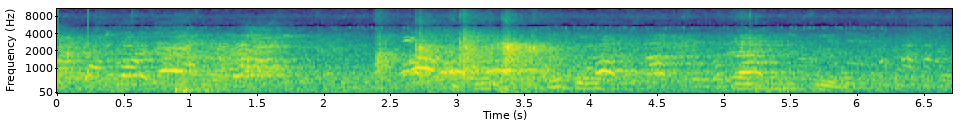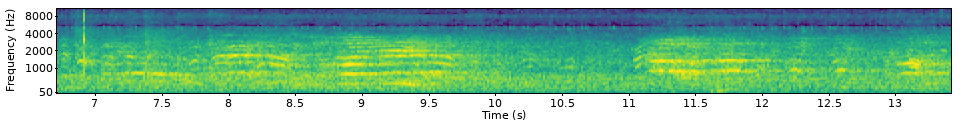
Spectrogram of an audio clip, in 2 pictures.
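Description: Men shout and call out to each other across an open pitch outdoors.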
